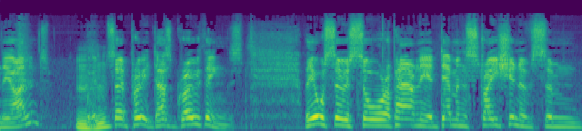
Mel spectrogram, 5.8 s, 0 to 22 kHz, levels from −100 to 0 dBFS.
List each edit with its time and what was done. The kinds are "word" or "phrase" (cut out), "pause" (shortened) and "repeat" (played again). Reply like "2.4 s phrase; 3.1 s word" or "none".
none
